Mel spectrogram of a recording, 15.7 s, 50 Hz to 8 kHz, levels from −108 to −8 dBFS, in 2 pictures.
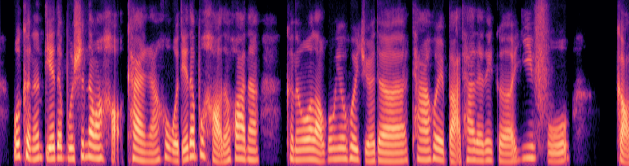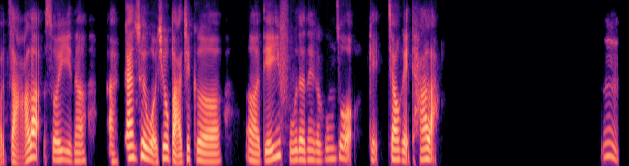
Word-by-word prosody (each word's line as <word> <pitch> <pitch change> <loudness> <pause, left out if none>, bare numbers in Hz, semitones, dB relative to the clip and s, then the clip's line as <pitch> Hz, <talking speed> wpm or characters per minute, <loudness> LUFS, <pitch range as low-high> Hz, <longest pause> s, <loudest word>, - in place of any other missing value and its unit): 我 230 - +5
可 235 -1 +2
能 190 +2 0
叠 190 - +4
得 205 0 +2
不 190 -1 0
是 230 +4 +1
那 225 -1 +4
么 200 +1 +4
好 - - -3
看， 170 -6 +2
然 150 +3 -5
后 215 - -3
我 155 -4 +2
叠 170 +4 +1
得 230 - +6
不 255 - -1
好 - - +1
的 150 - -1
话 190 0 +4
呢， 170 -2 -1 0.3
可 185 - -4
能 170 0 -2
我 180 - +4
老 150 -4 +3
公 180 +3 -4
又 190 0 0
会 190 -1 +1
觉 150 -3 -3
得 150 -1 +2
他 175 -2 -1
会 180 -3 +2
把 - - +1
他 170 -1 -3
的 160 -1 -1
那 165 0 -3
个 145 -3 -2
衣 205 +3 -6
服 150 -3 -4 0.6
搞 - - +2
砸 - - -1
了。 - - +6
所 165 -1 -2
以 165 -2 -3
呢， 150 +1 -5 0.2
啊， 145 0 -6
干 205 +1 +5
脆 225 +3 +3
我 165 -9 +2
就 200 +8 +2
把 - - +4
这 190 - -4
个， 145 -4 0 0.3
呃， 150 -5 -2
叠 155 +4 0
衣 225 - 0
服 165 -8 -6
的 175 - +2
那 170 0 -6
个 155 - -5
工 185 +3 -9
作 190 -1 -2 0.2
给 - - -8
交 175 -1 +3
给 165 - -1
他 175 - -2
了。 185 - +3 2.1
嗯。 225 -6 -8
175 Hz, 260 characters per minute, -24 LUFS, 155-195 Hz, 2.1 s, 得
